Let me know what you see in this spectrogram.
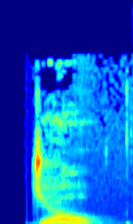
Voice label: "jiao1", Chinese

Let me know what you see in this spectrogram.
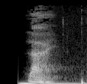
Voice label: "lai5", Chinese

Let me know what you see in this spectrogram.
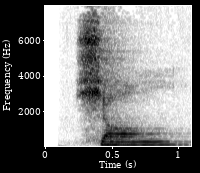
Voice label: "xiang1", Chinese

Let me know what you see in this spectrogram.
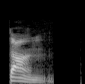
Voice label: "dan4", Chinese

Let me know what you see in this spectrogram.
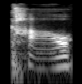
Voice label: "kao3", Chinese

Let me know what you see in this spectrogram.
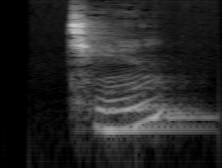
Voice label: "qing2", Chinese

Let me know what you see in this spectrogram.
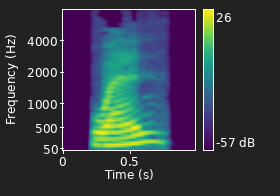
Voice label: "wen2", Chinese

